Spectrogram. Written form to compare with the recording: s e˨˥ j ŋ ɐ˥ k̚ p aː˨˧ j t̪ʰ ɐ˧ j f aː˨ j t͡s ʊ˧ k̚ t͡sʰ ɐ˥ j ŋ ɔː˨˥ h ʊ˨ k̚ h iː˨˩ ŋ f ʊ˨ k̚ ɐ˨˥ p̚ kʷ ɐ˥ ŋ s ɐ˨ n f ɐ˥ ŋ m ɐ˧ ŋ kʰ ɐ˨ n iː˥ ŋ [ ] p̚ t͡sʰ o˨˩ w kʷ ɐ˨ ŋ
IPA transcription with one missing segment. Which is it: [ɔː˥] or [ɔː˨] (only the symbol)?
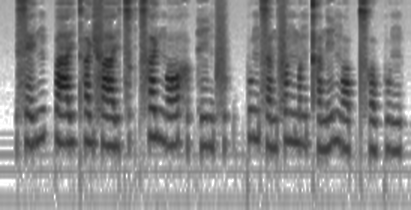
ɔː˨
